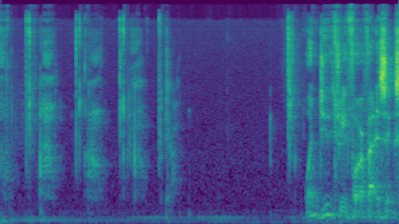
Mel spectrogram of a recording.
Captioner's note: lecturer mimics munching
